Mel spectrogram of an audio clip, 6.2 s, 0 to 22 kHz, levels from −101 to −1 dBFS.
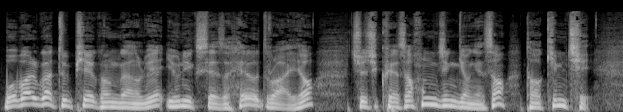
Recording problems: none

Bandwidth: 14.5 kHz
